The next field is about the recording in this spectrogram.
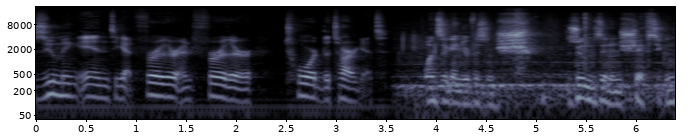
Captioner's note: shhh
